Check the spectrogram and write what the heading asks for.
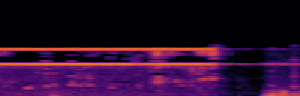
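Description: A steady high-pitched electronic tone with a fainter overtone an octave above, held at one pitch and cutting off suddenly about a second and a half in.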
